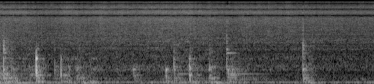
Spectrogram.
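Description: Curry leaves fry in hot oil in a pan, giving a steady close sizzle broken by a few scraping stirs of a utensil against the pan.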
